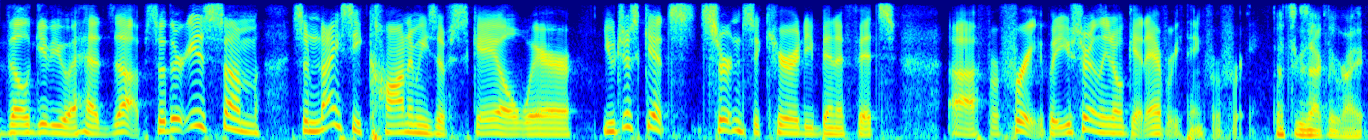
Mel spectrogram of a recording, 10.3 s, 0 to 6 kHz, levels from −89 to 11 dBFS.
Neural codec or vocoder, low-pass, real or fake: none; 5.4 kHz; real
